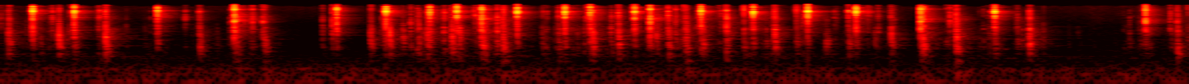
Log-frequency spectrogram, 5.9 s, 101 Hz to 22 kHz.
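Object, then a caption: Mechanical keyboard with plastic keycaps. Both hands type on a pink backlit mechanical keyboard with plastic keycaps, striking the keys with fingertips and nails. About 37 quick, bright clicky keystrokes arrive in an uneven, steady rhythm, each a sharp, high tap that dies away almost instantly over a faint low background.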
